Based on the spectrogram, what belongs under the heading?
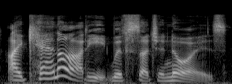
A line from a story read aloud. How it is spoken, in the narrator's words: exclaiming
